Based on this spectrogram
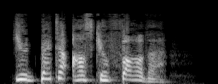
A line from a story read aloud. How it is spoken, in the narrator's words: she said angrily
